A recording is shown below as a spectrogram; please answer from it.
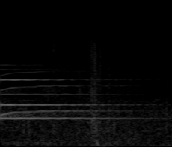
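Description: A single bell-like ding, several clear tones sounding together, fading slowly away. There is a faint tap about a second in.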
